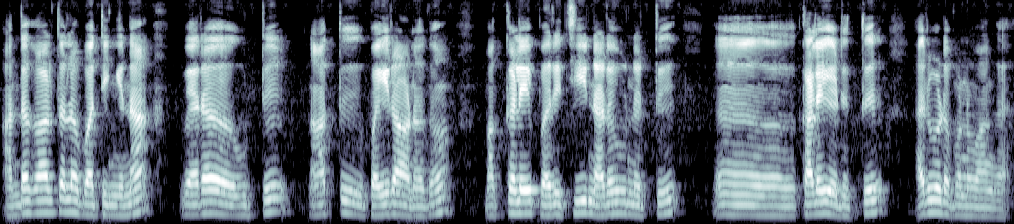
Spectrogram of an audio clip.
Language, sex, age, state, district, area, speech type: Tamil, female, 45-60, Tamil Nadu, Nagapattinam, rural, spontaneous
